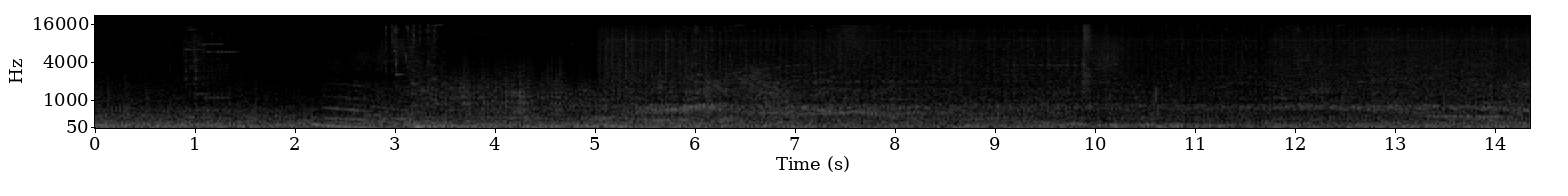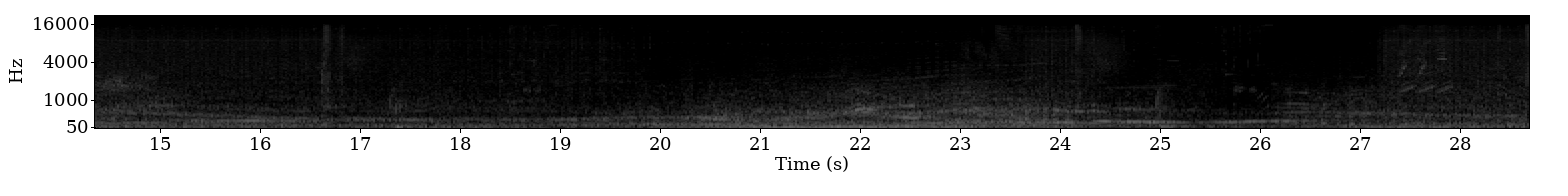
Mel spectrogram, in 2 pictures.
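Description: A low engine hum drones steadily.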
